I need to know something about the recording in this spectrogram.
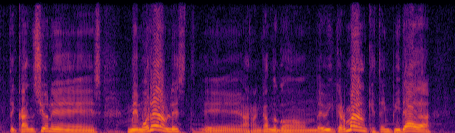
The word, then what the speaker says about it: Wicker Man: Sí, vos tenés mejor pronunciación. Wicker Man. Está muy bien, Wicker Man.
